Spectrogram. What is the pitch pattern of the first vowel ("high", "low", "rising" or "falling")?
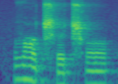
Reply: falling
